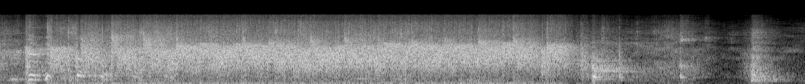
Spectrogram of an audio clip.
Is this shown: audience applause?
yes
